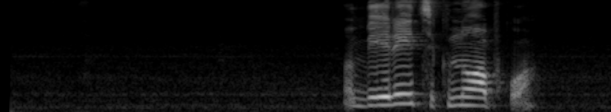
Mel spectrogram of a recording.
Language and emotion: Russian, angry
